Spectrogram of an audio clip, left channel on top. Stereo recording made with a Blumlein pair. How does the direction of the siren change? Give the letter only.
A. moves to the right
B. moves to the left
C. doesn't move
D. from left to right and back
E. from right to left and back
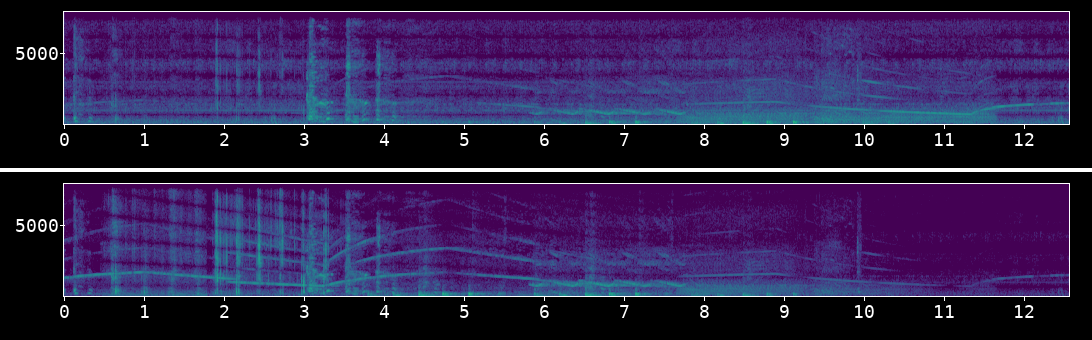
B.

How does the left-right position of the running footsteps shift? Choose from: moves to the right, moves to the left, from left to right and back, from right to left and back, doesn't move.
moves to the left.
